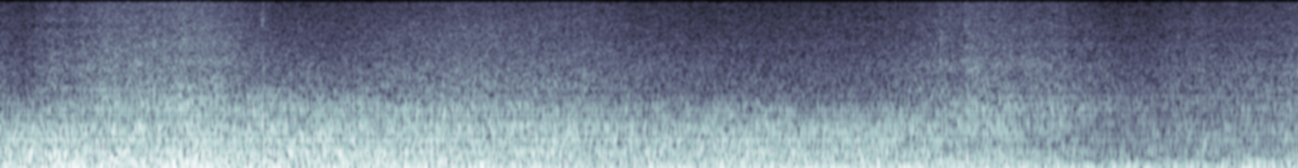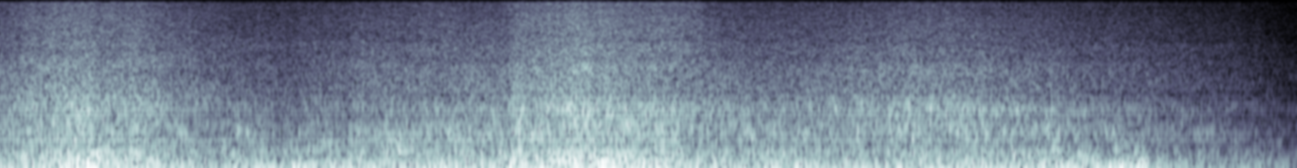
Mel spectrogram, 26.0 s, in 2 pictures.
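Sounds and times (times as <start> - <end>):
surf washing onto beach: 0.0 - 11.4
wind blowing: 0.0 - 25.9.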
